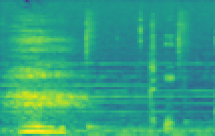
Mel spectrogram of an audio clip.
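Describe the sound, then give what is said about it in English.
A single loud, drawn-in gasp of surprise, breathy, followed by a brief quiet stretch and a short breathy burst at the end. “First big gasp.”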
